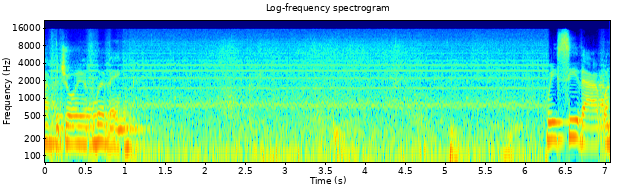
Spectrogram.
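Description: An elderly man speaks slowly through a microphone in an echoing hall.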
